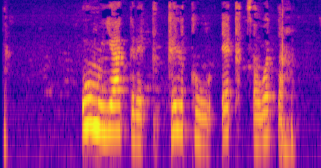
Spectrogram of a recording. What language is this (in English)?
Jaqaru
